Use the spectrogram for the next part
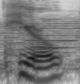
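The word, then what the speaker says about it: Herro: По прошлому сезону Hero получил и лучшего шестого, и лучшего дебютанта. В этом отношении он действительно герой хотя фамилия пишется несколько по-другому, чем слово «hero» в словаре.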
